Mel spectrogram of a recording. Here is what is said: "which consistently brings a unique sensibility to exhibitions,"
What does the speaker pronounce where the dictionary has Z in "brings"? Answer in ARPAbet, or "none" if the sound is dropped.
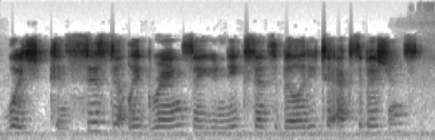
Z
